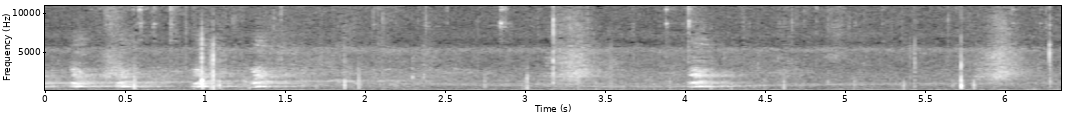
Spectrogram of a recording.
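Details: Gordon setter in an obedience training session, a few sharp, high whimpering yelps clustered at the start, then sparse single yelps among soft clicks and handling noises.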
